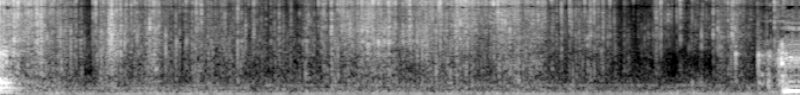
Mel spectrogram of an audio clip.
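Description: Thin plastic wrapping crinkling as hands handle and fold it. The crinkles are loudest in the first second and fainter after.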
